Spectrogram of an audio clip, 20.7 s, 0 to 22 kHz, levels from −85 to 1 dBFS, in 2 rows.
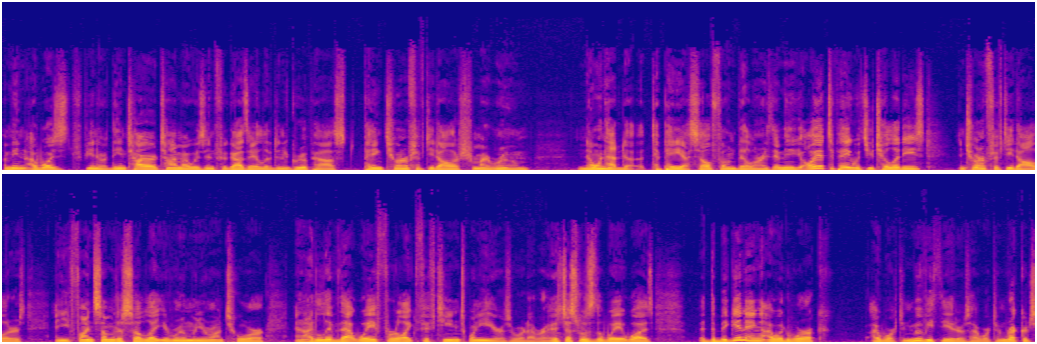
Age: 30-49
